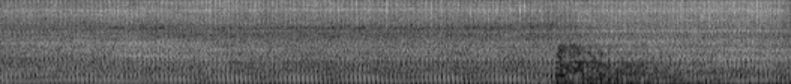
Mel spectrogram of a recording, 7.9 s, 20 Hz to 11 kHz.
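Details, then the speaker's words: Predator-type small engine on a custom adjustable electronic ignition (GM LS coil pack, inductive proximity sensor, timed 24° before top dead center), just started: steady, even fast putter, no misses or stumbles, drops off near the end; healthy idle. "Yep. It looks like the custom ignition it started right up. Very nice."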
